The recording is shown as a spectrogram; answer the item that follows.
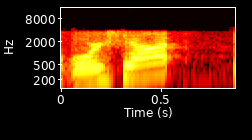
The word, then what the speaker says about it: orgeat: And then you're going to add a quarter ounce of your orgeat. If you don't have orgeat or you can't find orgeat, and that's spelled O-R-G-E-A-T, or like orgeat is what it might look like.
